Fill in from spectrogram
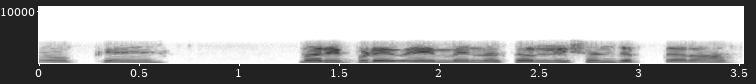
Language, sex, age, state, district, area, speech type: Telugu, female, 18-30, Telangana, Suryapet, urban, conversation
